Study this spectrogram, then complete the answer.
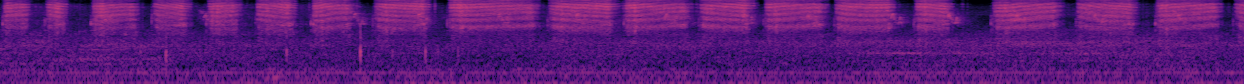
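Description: A spray can hisses in repeated short bursts close by.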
